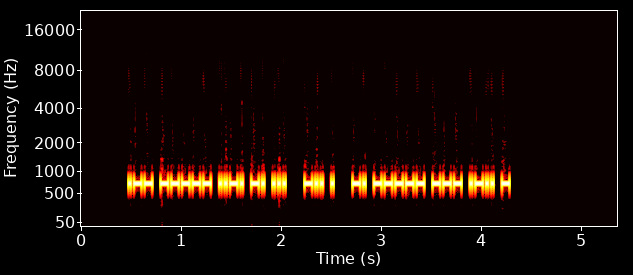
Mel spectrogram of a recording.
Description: Morse code, heard as a keyed tone, about 42 wpm, 700 Hz. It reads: W0FNS DE N0OLT
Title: USA Callsign DE Callsign - 5 Characters - 45wpm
